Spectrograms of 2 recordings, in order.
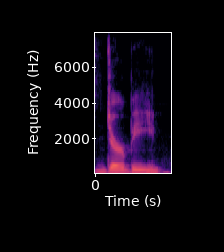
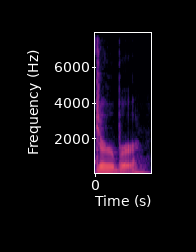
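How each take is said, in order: First: The word is not pronounced like 'Derber'. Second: The word is pronounced like 'Derber'. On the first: The speaker calls it right. "It's Derby" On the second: The speaker calls it wrong. "I said Derber"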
